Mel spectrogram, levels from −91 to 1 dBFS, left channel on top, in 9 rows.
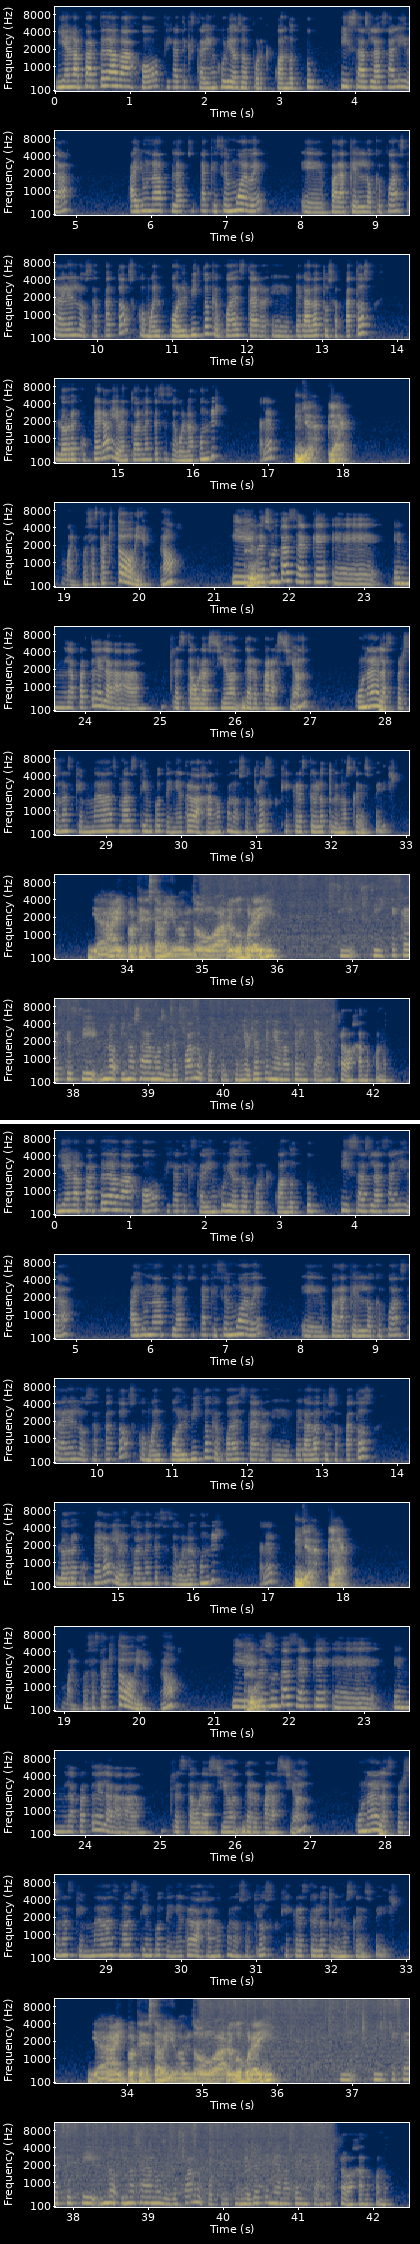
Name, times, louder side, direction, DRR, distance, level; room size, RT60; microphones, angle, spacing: voice 1, 0.0-3.5 3.8-4.9 5.7-7.5 8.0-13.6 14.2-16.3 16.9-17.1 19.0-20.5 21.2-24.8 25.1-27.0 27.6-32.8 36.8-42.2, left 3 dB, 30° left, 0.5 m, -32 dB
voice 2, 17.3-18.0 21.4-21.6 33.5-36.0, left 1 dB, 10° right, 1.5 m, -22 dB
sound 1, 34.9-41.5, right 5 dB, 50° right, 1.6 m, -42 dB
8.7 x 3.8 x 4.3 m
head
